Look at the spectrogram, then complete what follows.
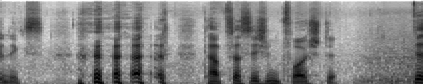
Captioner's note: laughs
